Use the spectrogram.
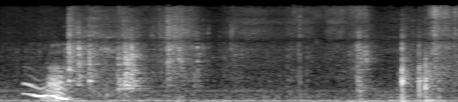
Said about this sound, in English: Don't know, but I am now pulling the Instant Pot out.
